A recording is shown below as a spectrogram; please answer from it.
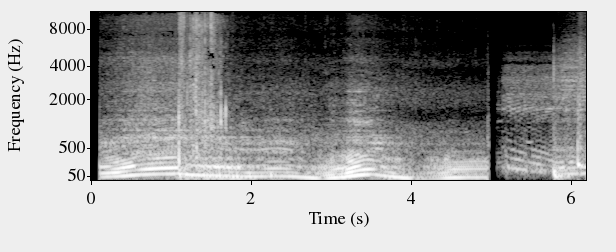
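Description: Car engine running and revving as the car rolls onto a watermelon, with a sharp crack and clatter about a second in. The sound cuts off near the end and music begins.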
